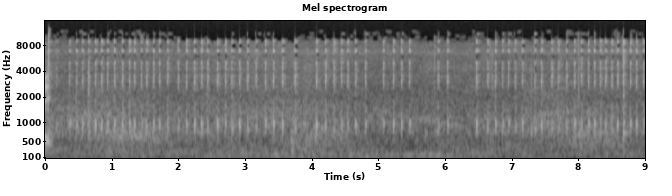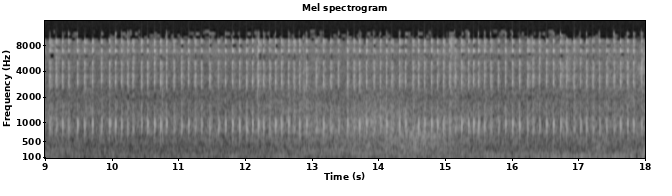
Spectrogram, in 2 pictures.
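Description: Stalker Lidar police speed gun sounding a rapid steady train of short electronic beeps, about four or five a second, as it fires at an approaching car, with a single sharp click near the middle. The gun is not locking on: its display reads error E04, a sign of the laser jammer blocking a speed reading.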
